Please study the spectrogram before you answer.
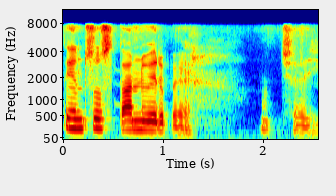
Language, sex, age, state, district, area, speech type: Punjabi, female, 60+, Punjab, Fazilka, rural, spontaneous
